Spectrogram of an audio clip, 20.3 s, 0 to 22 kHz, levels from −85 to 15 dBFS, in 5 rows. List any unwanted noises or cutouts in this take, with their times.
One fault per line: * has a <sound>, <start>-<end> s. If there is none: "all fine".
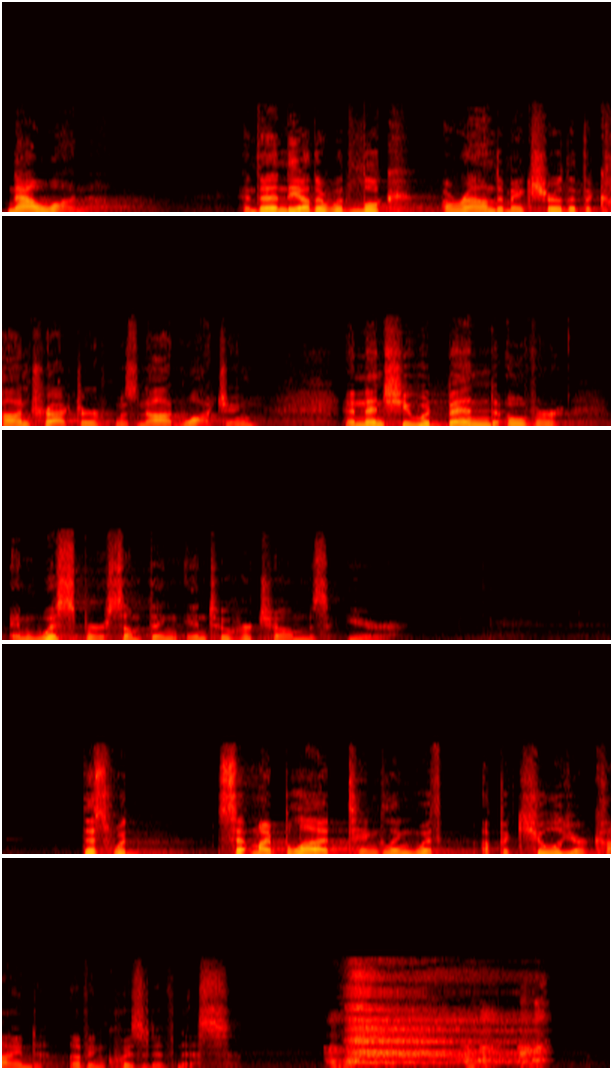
* has a sigh, 18.4-19.9 s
